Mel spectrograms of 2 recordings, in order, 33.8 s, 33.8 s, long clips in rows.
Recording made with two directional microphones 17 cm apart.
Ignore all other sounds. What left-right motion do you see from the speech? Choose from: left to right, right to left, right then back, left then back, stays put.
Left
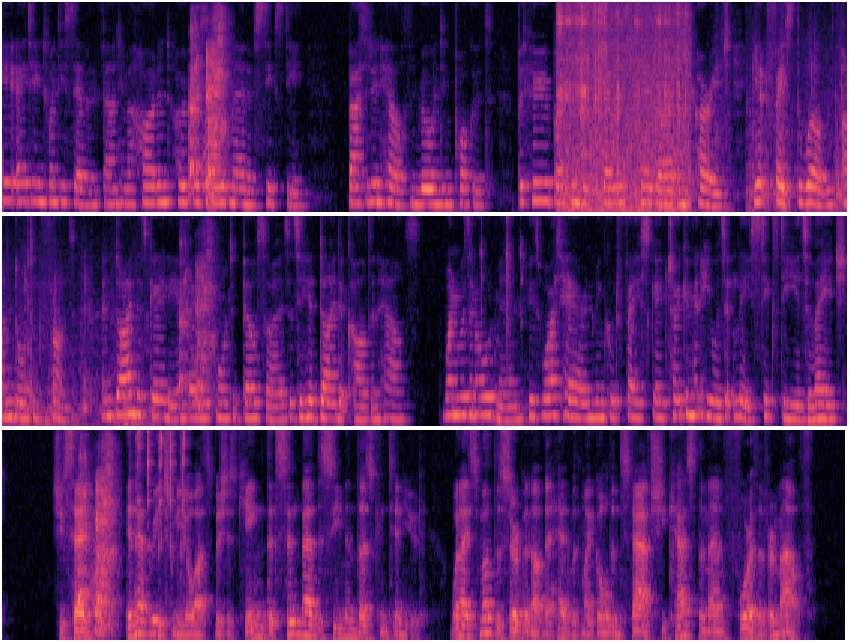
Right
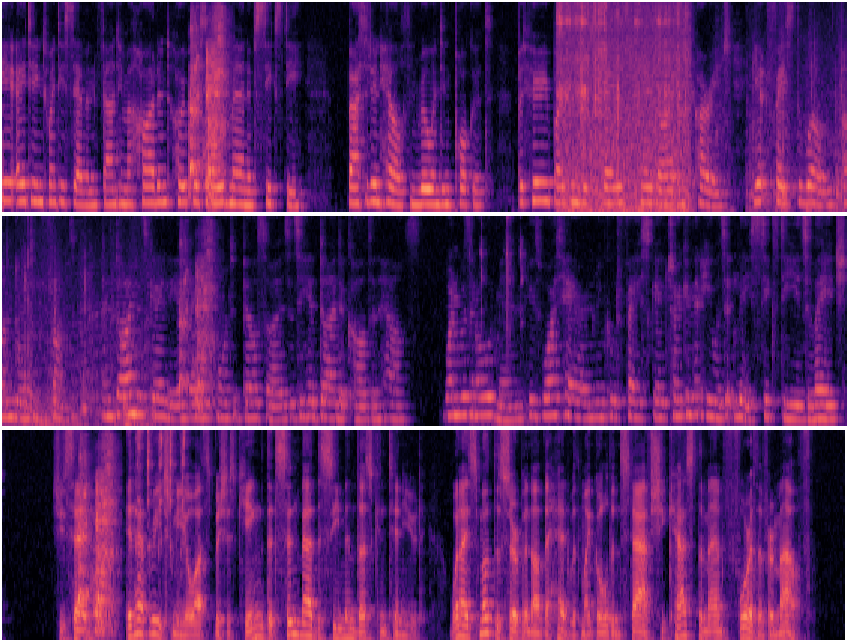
left then back.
